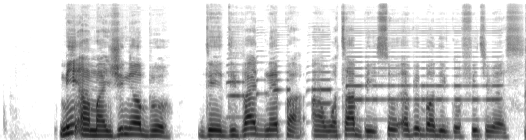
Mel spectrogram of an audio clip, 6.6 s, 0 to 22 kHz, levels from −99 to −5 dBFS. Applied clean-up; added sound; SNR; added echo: neural mask model RNNoise.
